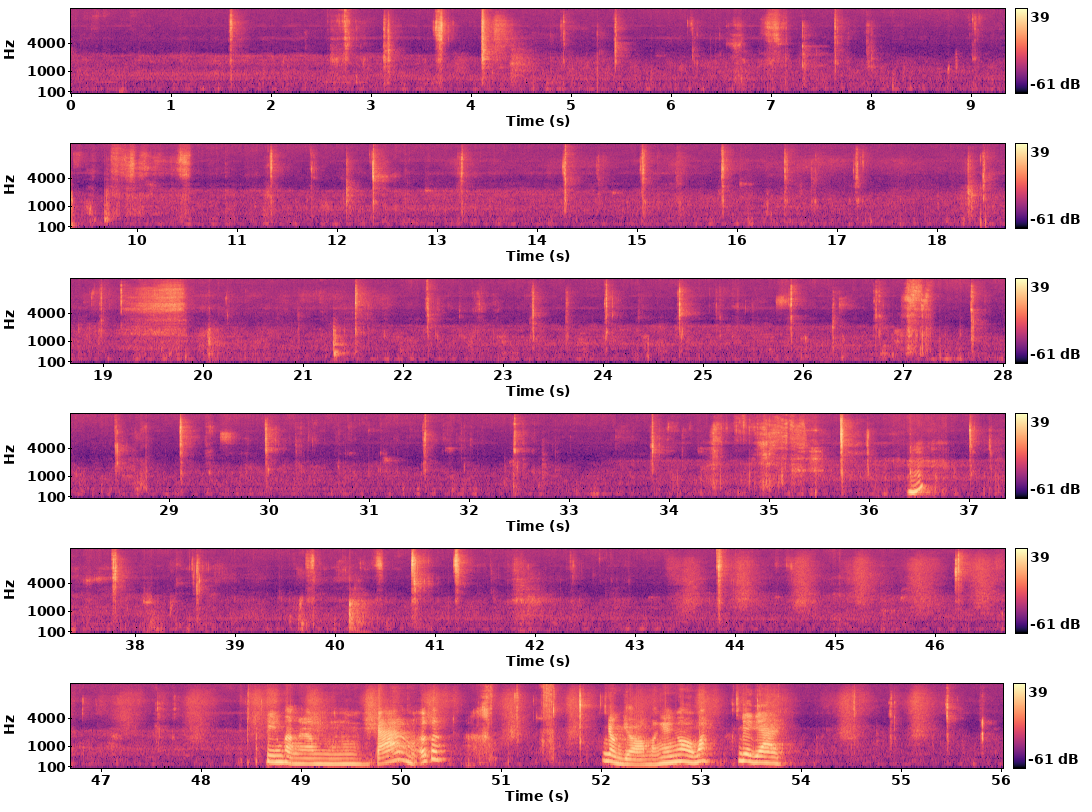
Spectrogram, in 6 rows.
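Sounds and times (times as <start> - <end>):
person chewing: 2.6 - 10.6, 14.2 - 17.4, 21.5 - 32.9, 33.8 - 48.6, 50.5 - 52.0, 54.4 - 56.0.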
